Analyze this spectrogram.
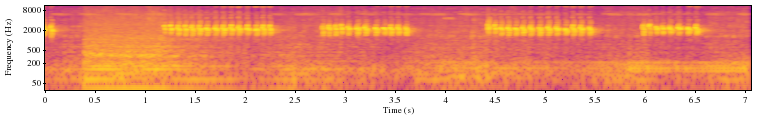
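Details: Trucukan, the yellow-vented bulbul, chattering for use as a lure: a brief rustling noise, then four rapid rattling trills of about one second each, separated by short silences.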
